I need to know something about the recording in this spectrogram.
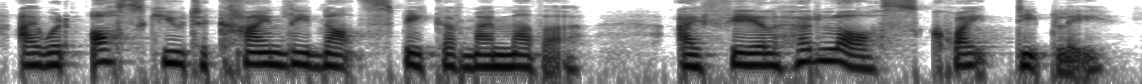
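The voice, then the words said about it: Put-on British accent. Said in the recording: “I had to do the accent. I mean, I had to. It's a British play.”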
